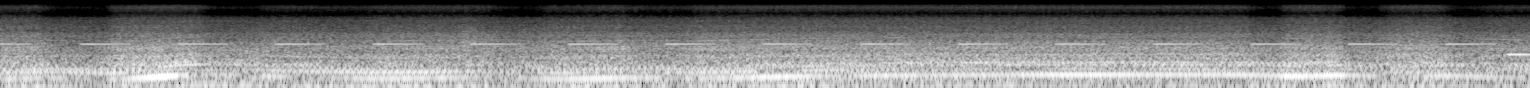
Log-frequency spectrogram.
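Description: A truck's reversing alarm beeps steadily and evenly.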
